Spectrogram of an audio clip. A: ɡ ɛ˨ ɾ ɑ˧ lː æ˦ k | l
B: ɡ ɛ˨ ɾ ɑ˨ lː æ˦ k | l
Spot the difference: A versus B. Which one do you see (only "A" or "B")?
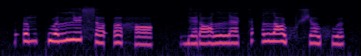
A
